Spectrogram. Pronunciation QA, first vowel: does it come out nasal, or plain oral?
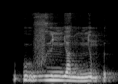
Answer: oral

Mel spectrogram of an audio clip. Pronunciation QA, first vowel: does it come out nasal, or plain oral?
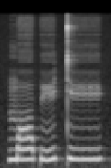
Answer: oral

